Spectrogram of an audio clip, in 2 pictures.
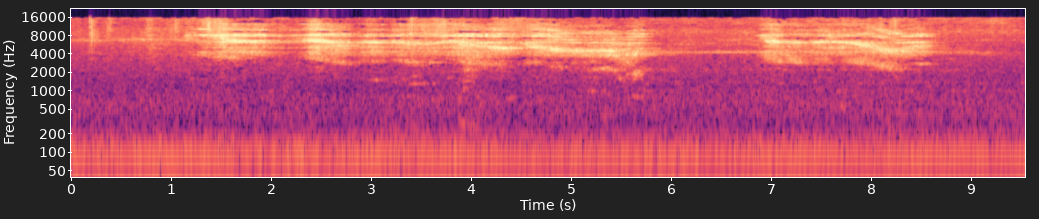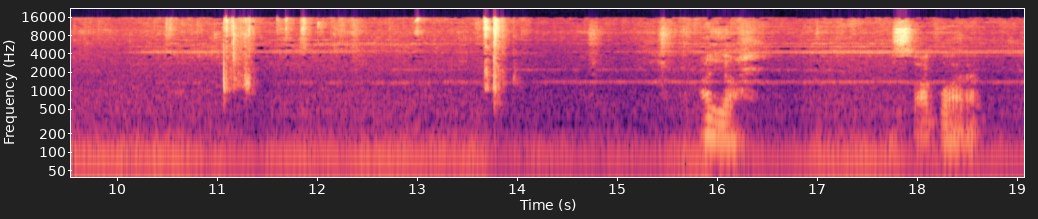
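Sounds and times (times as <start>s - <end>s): steady low hum: 0.0s - 19.0s
small bird singing: 0.6s - 9.2s.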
